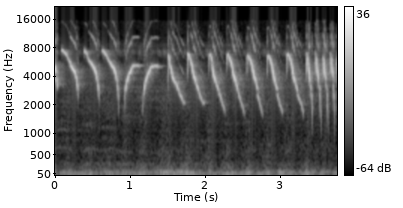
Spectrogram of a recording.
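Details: Canary song played to stimulate other canaries to sing: a run of high, sweeping downslurred notes about every third of a second, then quicker descending notes and a fast closing trill.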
